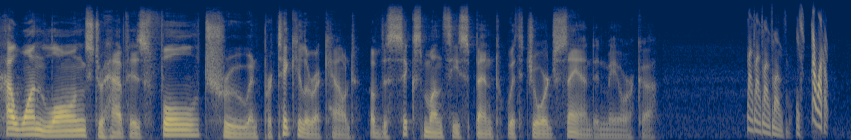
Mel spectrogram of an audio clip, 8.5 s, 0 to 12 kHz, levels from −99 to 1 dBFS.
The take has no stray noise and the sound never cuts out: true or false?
false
